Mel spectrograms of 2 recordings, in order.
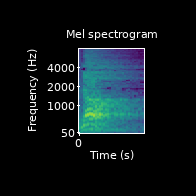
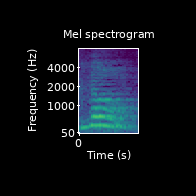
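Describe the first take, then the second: First: It is said in a harsh, blunt tone. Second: It is said in a gentle, soft tone.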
